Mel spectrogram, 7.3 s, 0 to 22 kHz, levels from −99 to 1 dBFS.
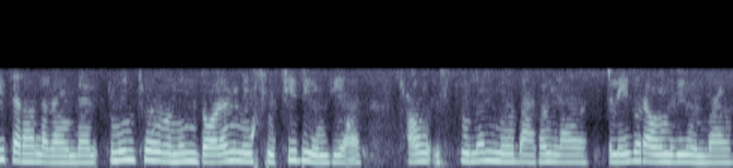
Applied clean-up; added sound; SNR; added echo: neural mask model Resemble Enhance denoiser.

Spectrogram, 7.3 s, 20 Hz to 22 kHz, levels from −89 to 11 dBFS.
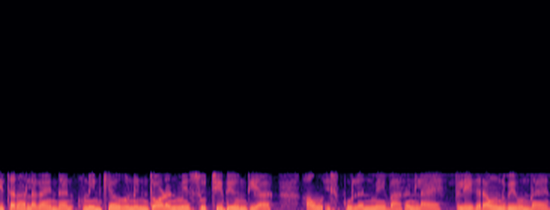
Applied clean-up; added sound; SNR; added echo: none; none; none; none.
